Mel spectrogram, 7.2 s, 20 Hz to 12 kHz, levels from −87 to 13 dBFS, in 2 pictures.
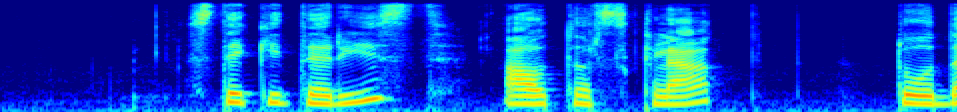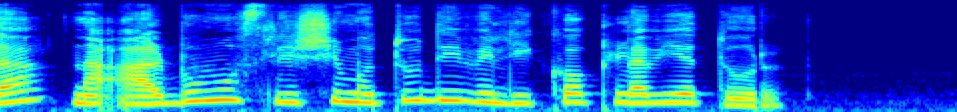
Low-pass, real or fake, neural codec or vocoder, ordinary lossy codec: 10.8 kHz; fake; vocoder, 44.1 kHz, 128 mel bands, Pupu-Vocoder; none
